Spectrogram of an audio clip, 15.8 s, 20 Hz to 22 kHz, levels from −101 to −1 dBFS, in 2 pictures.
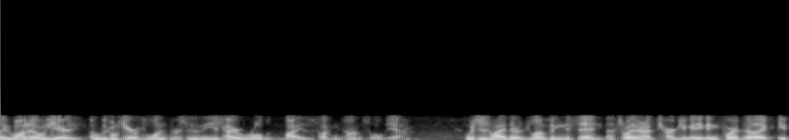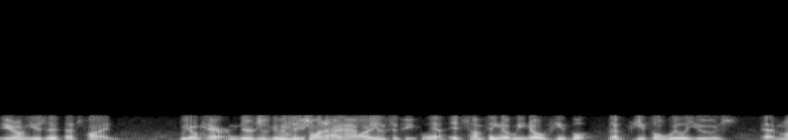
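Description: From start to finish, the speech passes through the Codec 2 vocoder. Heavy codec damage is audible throughout. The original waveform is gone. Only pitch, voicing, energy and a rough spectral shape survive, and the decoder rebuilds the voice from sine waves. The result sounds robotic and buzzy. The coarseness fits a low mode of about 1.3 kbit/s. There is nothing above 3.8 kHz, so the sound is dull and narrow.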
